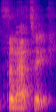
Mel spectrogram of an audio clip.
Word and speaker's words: Fanatec: there but tighter yes they do pronounce themselves as fanatic you're quite right this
